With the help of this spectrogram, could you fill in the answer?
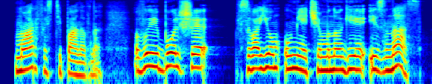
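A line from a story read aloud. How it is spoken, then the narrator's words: Crude flattering tone. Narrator (Russian): грубо польстил Иннокентий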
